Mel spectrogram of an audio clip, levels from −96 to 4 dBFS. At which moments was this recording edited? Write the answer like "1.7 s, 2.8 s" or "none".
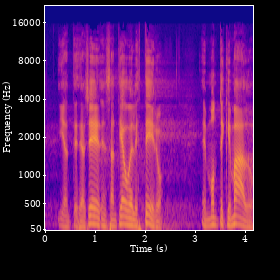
1.1 s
